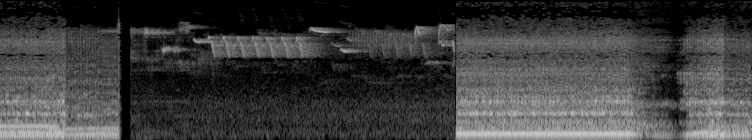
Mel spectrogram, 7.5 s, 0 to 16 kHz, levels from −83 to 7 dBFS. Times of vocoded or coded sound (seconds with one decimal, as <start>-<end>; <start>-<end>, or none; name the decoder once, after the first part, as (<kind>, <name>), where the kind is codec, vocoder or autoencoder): 1.0-1.9 (codec, SNAC)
